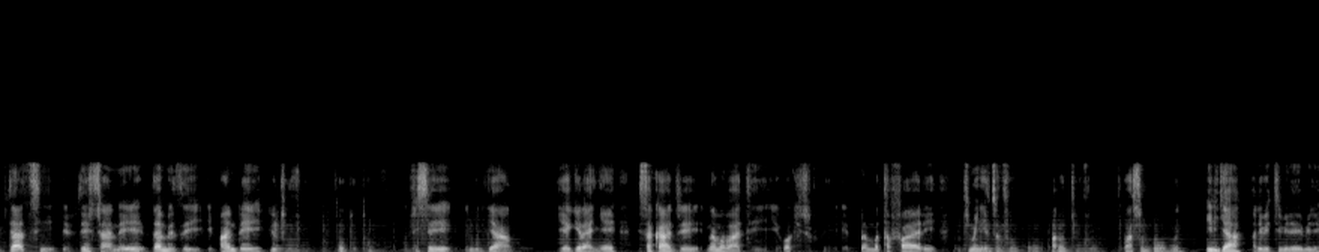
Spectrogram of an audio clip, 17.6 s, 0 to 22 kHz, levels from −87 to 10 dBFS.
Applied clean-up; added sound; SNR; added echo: neural mask model DeepFilterNet 3.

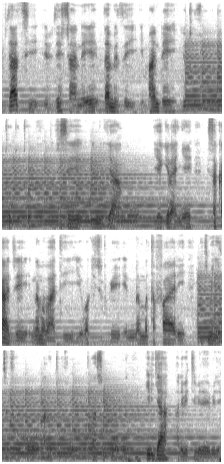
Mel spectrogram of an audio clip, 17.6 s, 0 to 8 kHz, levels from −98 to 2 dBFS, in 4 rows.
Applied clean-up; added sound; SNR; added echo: none; Electric guitar; 3 dB; none.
